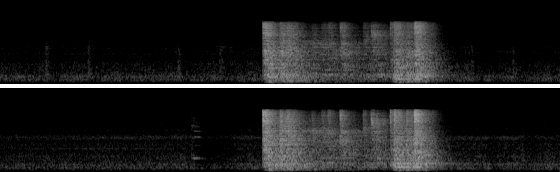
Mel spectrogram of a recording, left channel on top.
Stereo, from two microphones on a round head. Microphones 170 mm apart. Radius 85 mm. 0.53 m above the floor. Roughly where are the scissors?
I don't hear scissors.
